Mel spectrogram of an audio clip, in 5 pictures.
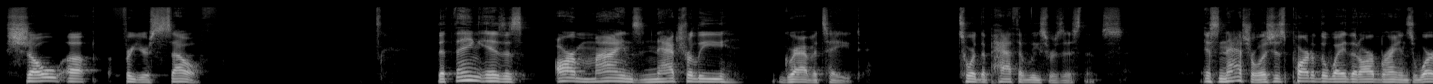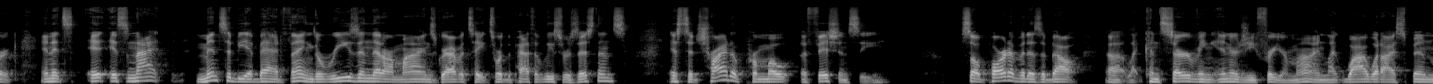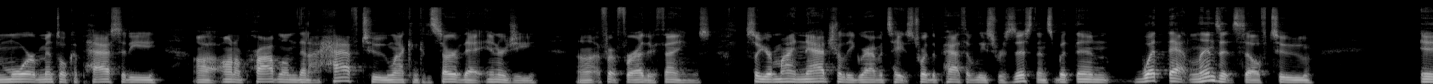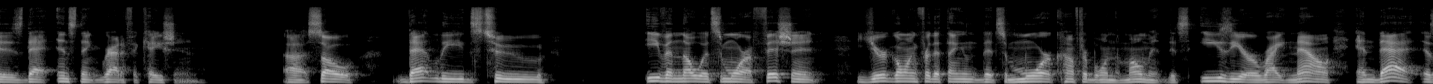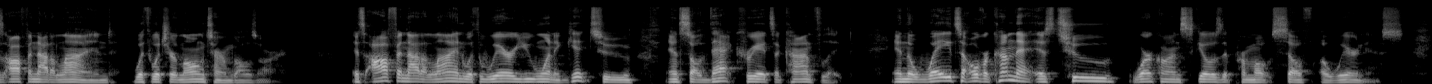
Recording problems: none

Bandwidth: 15 kHz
